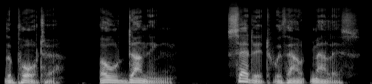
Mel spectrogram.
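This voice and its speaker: A man narrating a first-person detective mystery in a measured, reflective manner, close to the microphone. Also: a bass voice, sing-song, creaky, a little mellow, breathy edge, no echo.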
